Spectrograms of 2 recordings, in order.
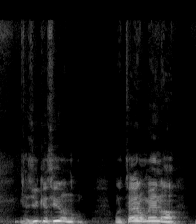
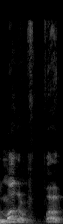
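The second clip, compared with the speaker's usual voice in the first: mock pained groan; 13 dB quieter than usual. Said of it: "He goes".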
